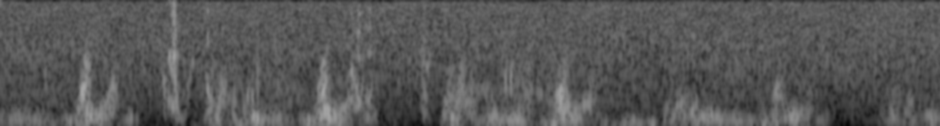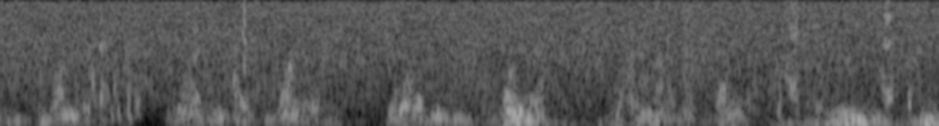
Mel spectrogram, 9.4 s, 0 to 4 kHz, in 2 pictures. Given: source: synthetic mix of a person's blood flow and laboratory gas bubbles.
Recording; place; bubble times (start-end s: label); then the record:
Doppler ultrasound of blood flow; precordium
0.78-0.97 s: bubbles
1.01-1.07 s: bubbles
1.19-1.32 s: bubbles
1.72-1.89 s: bubbles
2.09-2.16 s: bubbles
2.31-2.72 s: bubbles
5.11-5.42 s: bubbles
5.59-5.69 s: bubbles
5.84-6.00 s: bubbles
7.36-7.44 s: bubbles
7.82-8.20 s: bubbles
8.54-8.71 s: bubbles
9.09-9.29 s: bubbles
From the record:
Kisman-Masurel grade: 221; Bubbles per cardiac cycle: several, 3 to 8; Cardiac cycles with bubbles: 10 to 50%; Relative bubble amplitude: barely perceptible (0.100 to 0.250); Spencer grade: 2 (many but less than half of the cardiac periods contain bubble signals, singularly or in groups); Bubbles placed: only in the low amplitude regions of the cardiac cycle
